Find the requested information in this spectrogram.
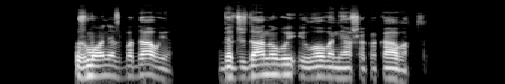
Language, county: Lithuanian, Vilnius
